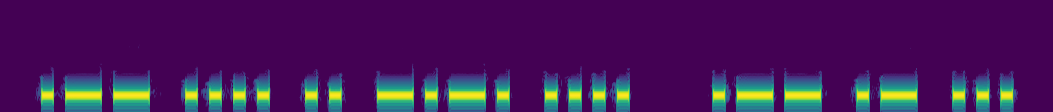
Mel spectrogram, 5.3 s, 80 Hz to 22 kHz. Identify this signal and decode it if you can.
Morse code, heard as a keyed tone, about 20 wpm, 600 Hz. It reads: WHICH WAS
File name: the old man and the sea / the old man and the sea part 1 20wpm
